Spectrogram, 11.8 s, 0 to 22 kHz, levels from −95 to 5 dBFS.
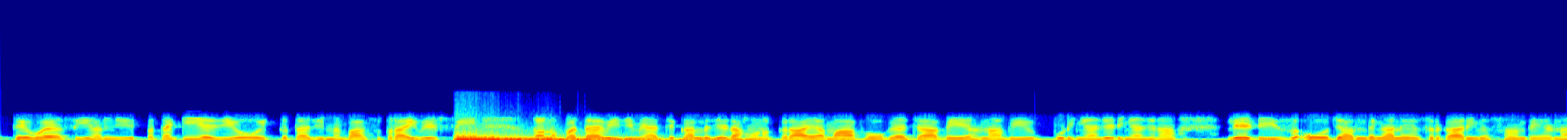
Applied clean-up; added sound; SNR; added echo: none; Thunder; 0 dB; none.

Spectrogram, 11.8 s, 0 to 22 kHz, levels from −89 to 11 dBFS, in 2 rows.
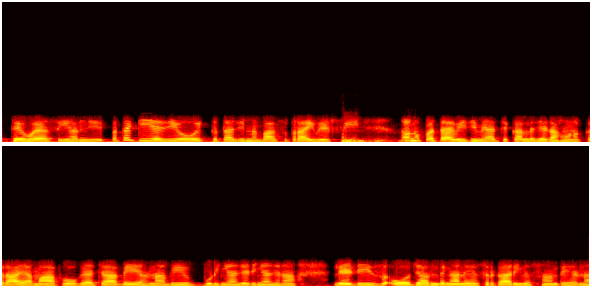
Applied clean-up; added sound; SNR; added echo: neural mask model DeepFilterNet 3.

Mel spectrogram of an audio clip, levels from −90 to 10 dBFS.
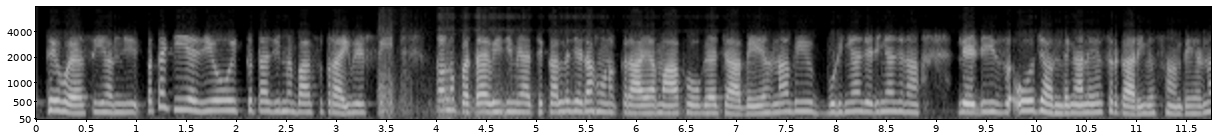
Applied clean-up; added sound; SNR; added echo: neural separator model SepFormer DNS4.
